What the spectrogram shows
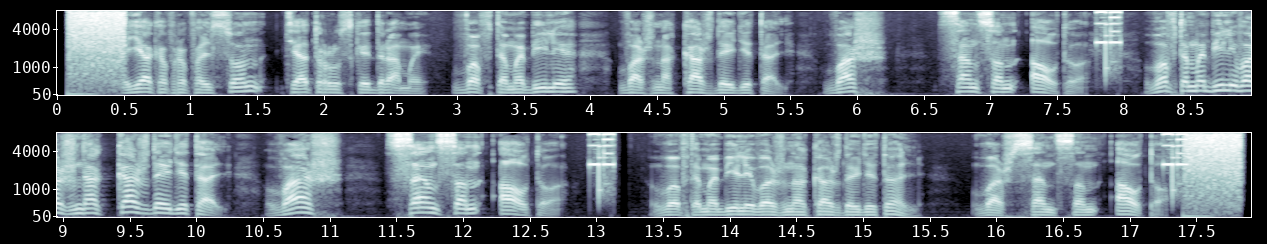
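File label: russian male commercial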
